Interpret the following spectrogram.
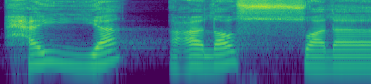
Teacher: সদ হরফটি মুখ ভর্তি করে উচ্চারণ করতে হয়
